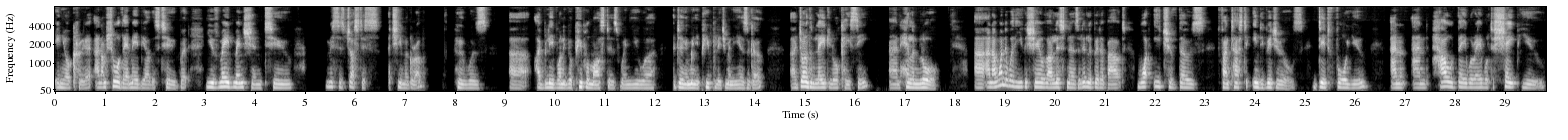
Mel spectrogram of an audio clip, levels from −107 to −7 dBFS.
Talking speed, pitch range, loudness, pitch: 160 wpm, 130-155 Hz, -23 LUFS, 140 Hz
